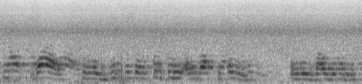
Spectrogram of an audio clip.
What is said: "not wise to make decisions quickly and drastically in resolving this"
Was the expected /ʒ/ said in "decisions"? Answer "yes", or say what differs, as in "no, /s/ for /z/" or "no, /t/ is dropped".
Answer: no, /s/ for /ʒ/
